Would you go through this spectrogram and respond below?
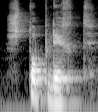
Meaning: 1. a traffic light 2. one of the lights on a traffic light or on another signalling device, in particular a red one
- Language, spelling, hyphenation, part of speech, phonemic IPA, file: Dutch, stoplicht, stop‧licht, noun, /ˈstɔp.lɪxt/, Nl-stoplicht.ogg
